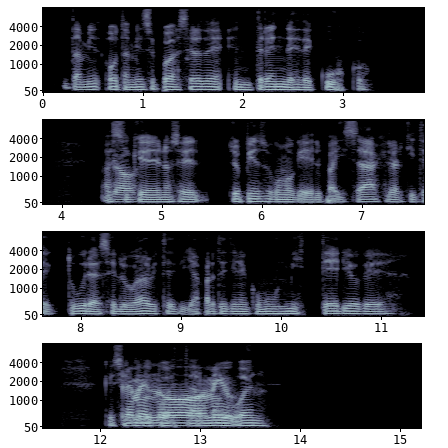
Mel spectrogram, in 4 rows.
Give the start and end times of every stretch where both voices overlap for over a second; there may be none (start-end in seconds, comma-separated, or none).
12.2-13.4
